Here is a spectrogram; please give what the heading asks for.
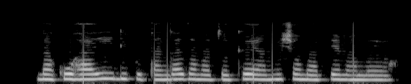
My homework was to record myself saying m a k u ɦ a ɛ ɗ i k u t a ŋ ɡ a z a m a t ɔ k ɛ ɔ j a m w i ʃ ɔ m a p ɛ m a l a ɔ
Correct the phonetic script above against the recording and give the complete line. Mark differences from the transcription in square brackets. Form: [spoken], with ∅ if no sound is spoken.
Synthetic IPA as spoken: [n] a k u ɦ a [i] ɗ i k u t a ŋ ɡ a z a m a t ɔ k ɛ ɔ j a m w i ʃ ɔ m a p ɛ m a l [ɛ] ɔ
